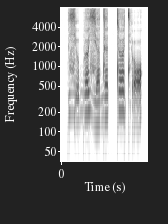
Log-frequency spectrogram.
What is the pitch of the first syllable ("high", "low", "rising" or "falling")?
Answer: rising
